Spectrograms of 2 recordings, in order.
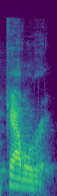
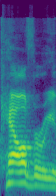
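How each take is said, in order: First: The L sound comes after the V sound. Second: The L sound comes before the V sound. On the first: The speaker calls it right. "as opposed to cavalry" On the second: The speaker calls it wrong. "Came out Calvary the first time"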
